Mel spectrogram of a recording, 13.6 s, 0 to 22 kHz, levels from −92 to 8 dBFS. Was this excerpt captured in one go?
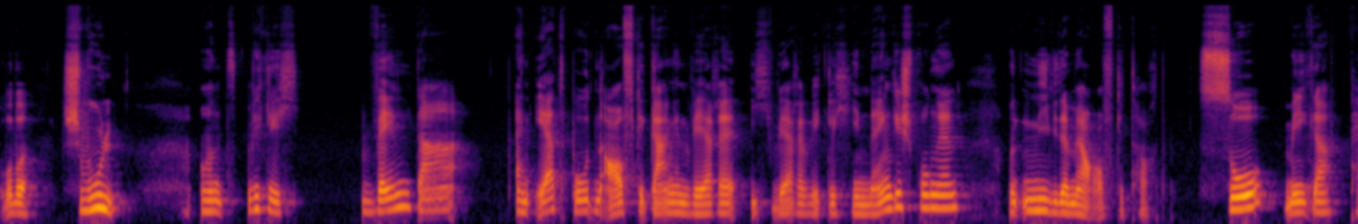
yes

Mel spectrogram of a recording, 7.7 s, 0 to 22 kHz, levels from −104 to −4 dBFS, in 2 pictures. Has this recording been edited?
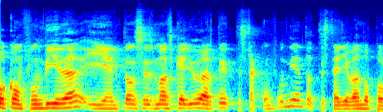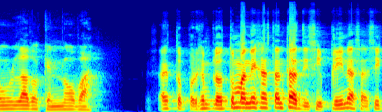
no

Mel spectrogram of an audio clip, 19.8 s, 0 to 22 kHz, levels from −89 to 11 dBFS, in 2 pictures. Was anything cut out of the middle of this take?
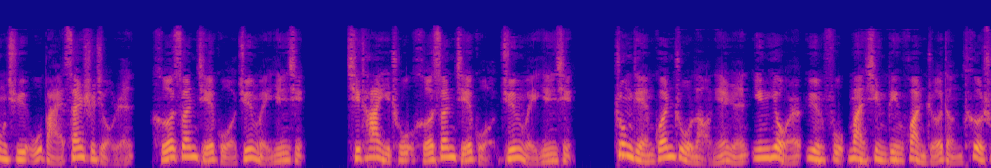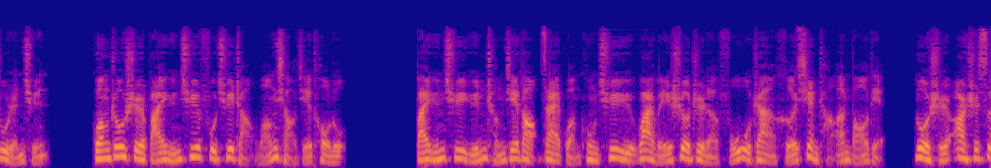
no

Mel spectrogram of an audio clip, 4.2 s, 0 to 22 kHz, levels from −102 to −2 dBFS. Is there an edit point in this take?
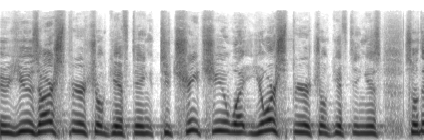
no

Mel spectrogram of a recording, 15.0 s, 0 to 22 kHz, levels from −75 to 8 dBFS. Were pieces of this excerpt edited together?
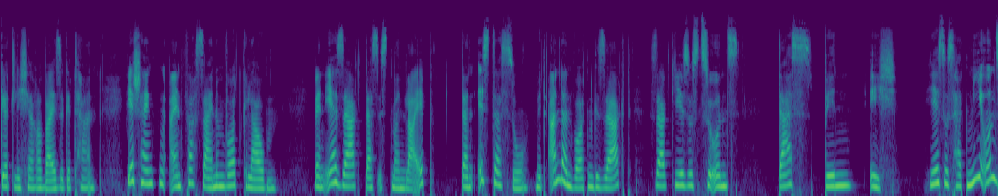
no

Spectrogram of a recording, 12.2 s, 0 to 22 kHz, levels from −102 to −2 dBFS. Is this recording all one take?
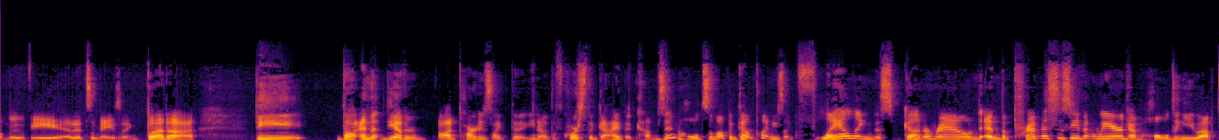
no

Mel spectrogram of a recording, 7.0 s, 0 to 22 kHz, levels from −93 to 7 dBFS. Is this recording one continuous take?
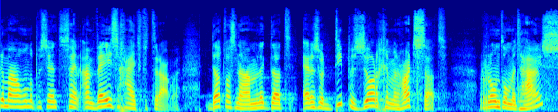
no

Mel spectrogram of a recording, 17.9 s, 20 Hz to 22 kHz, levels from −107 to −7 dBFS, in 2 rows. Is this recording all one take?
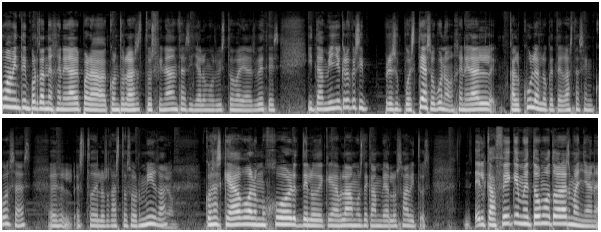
no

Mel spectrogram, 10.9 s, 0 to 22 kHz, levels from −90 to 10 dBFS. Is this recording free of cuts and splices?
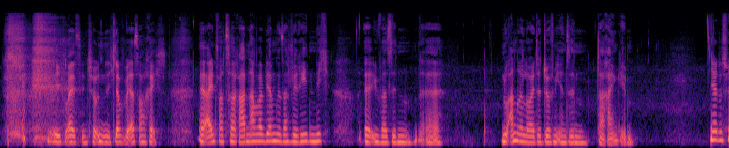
yes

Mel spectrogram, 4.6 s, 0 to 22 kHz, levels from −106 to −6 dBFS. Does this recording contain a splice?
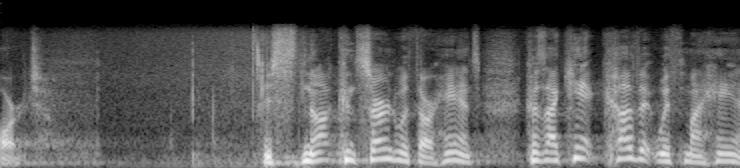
no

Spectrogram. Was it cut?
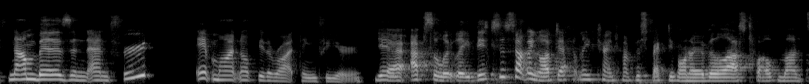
yes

